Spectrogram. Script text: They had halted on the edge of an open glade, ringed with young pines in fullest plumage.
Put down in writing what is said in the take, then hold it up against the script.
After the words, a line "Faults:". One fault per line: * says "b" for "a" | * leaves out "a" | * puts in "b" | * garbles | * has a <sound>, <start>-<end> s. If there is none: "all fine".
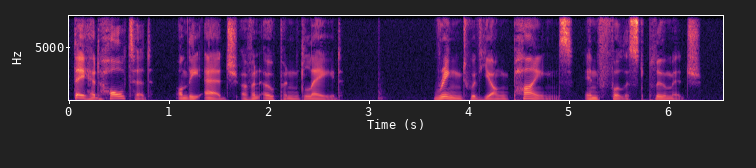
They had halted on the edge of an open glade, ringed with young pines in fullest plumage.
Faults:
* has a thud, 3.1-3.2 s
